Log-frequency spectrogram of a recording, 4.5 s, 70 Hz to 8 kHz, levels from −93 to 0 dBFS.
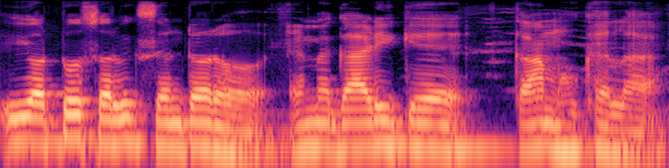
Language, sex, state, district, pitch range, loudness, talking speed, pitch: Bhojpuri, male, Bihar, Muzaffarpur, 115-130 Hz, -16 LUFS, 135 wpm, 125 Hz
